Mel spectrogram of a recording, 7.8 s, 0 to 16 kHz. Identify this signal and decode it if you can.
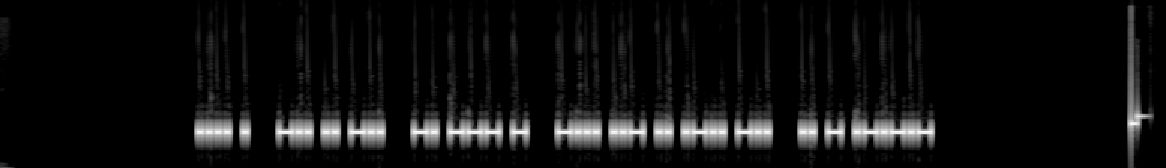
Morse code, heard as a keyed tone, about 40 wpm, 700 Hz. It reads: HE DID NOT BUILD IT.
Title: Sentences from Top 1000 Words - Review Part 1 - 40wpm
